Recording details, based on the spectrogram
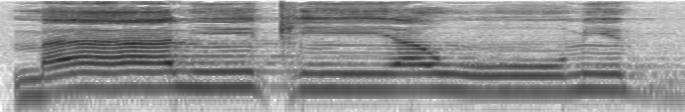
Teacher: Dal itu makhrajnya sama dengan ta dan to ya, ujung lidah bertemu dengan pangkal gigi seri atas atau gusi atas bisa ya.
